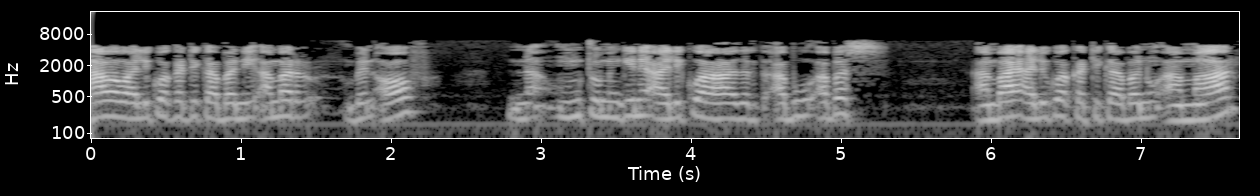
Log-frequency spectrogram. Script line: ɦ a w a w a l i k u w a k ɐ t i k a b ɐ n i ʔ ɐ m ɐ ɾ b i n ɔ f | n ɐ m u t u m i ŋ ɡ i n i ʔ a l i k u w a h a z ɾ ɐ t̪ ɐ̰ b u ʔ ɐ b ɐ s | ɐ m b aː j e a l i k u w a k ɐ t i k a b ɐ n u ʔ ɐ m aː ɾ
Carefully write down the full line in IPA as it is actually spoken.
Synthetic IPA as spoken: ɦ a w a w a l i k u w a k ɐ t i k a b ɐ n i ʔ ɐ m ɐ ɾ b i n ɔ f | n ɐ m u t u m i ŋ ɡ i n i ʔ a l i k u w a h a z ɾ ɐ t̪ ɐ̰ b u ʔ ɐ b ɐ s | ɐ m b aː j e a l i k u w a k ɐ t i k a b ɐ n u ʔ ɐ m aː ɾ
